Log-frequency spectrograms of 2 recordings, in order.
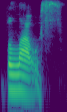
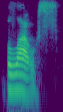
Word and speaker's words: blouse: It is pronounced blouse, blouse.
